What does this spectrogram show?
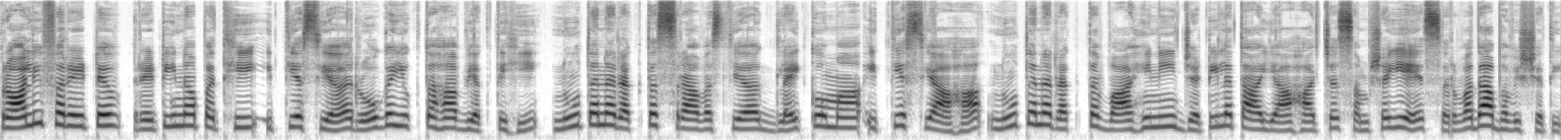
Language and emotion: Sanskrit, neutral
